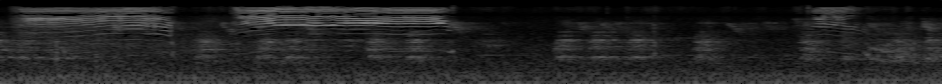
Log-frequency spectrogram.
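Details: Hungry kitten on an Istanbul street calling for its mother cat with loud, drawn-out, bright meows, two long ones close together and a short one later, with Turkish speech and low traffic-like rumble in between.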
